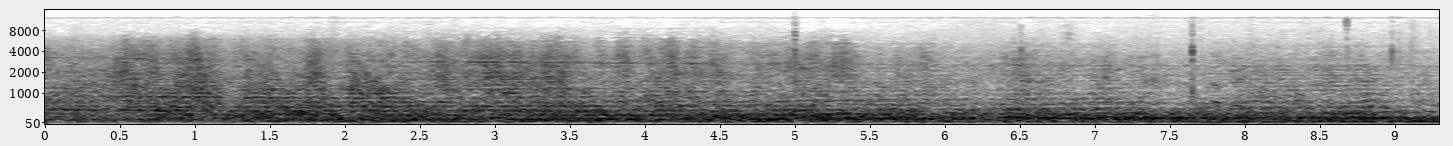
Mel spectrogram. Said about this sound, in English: you probably are hearing an airplane flying overhead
